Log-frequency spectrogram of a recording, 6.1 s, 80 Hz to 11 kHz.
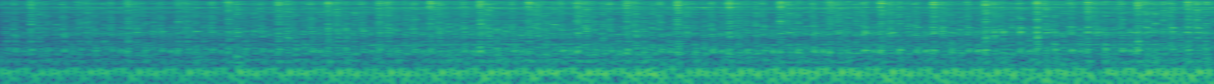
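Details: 1964 Chevrolet C60 grain truck, inline 292 six, four-speed with high-low rear end: steady low rumble with an even, quick firing beat settling in after start; the old six catches and keeps running smoothly, normal running.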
